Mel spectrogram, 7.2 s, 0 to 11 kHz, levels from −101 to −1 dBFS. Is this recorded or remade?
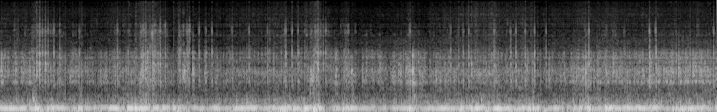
remade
